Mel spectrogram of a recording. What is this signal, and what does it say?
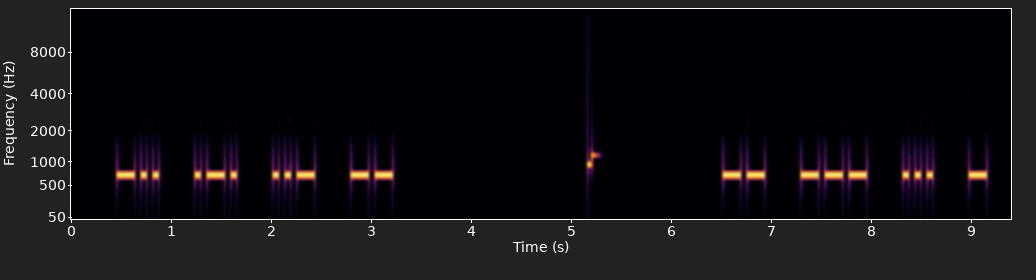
Morse code, heard as a keyed tone, about 20 wpm, spaced as for 15 wpm, 700 Hz. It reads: DRUM MOST
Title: 108 Lesson 18f - Letter m - Words 20wpm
